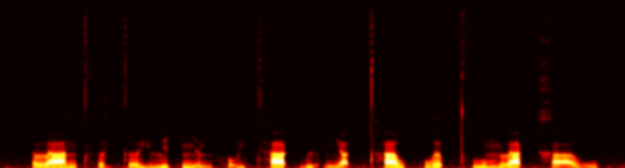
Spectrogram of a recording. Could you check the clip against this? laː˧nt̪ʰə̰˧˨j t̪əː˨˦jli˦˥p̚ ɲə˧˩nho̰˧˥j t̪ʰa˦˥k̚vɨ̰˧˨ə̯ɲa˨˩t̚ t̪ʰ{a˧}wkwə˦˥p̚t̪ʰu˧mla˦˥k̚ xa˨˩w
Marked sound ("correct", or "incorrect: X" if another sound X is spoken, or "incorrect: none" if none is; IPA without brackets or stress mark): correct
